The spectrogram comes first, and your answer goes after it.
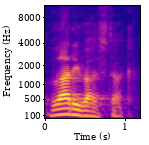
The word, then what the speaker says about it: Vladivostok: How do you pronounce that? Vladivostok.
